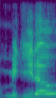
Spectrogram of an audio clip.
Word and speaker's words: Megiddo: So Megiddo, is that how you say it, MC? Like Yeah. Yep, Megiddo.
